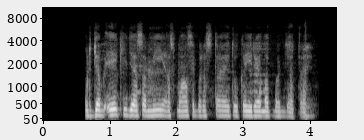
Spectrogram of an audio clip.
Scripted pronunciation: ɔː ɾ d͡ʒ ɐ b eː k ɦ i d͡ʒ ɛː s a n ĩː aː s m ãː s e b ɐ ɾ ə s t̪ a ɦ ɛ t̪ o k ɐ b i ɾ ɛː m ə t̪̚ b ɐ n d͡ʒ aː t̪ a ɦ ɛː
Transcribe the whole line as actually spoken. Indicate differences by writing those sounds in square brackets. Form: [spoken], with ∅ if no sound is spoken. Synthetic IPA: ɔː ɾ d͡ʒ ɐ b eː k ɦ i d͡ʒ ɛː s a [m] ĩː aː s m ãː s e b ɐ ɾ ə s t̪ a ɦ ɛ t̪ o k ɐ [∅] i ɾ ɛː m ə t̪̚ b ɐ n d͡ʒ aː t̪ a ɦ ɛː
